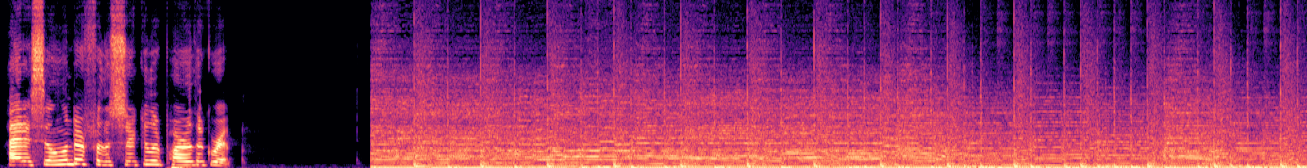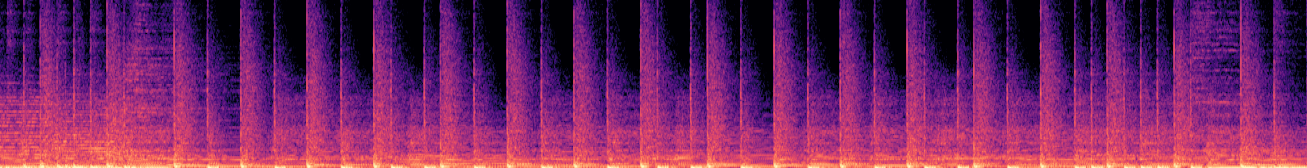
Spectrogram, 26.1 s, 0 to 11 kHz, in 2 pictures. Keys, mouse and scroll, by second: 1.5 click, 3.5-6.0 typing, 4.7 click, 5.7 click, 8.2 click, 8.5 ctrl+z, 8.8-11.8 typing, 9.3 click, 9.6 click, 10.1-10.4 scroll up 1, 11.0 click, 11.7 click, 12.7 click, 13.0 typing, 13.8 shift+click, 14.0 scroll up 1, 14.2 shift+middle click, 14.4 shift+3, 14.8 click, 15.9 typing, 17.2 click, 17.5 middle click, 17.9-19.1 typing, 18.0 click, 18.0 right click, 18.2 middle click, 18.7 click, 18.8 right click, 19.6 click, 20.4 i, 21.2 ctrl+i, 21.6-23.3 typing, 22.2 click, 22.8 ctrl+r, 22.9 scroll up 1, 23.1 click, 23.9 click, 24.1 click, 24.4 alt+x, 24.5 click, 24.9 alt+h, 25.2 alt+a, 25.4 middle click, 25.9 KP_1.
